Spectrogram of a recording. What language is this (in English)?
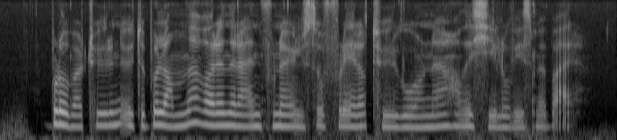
Norwegian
